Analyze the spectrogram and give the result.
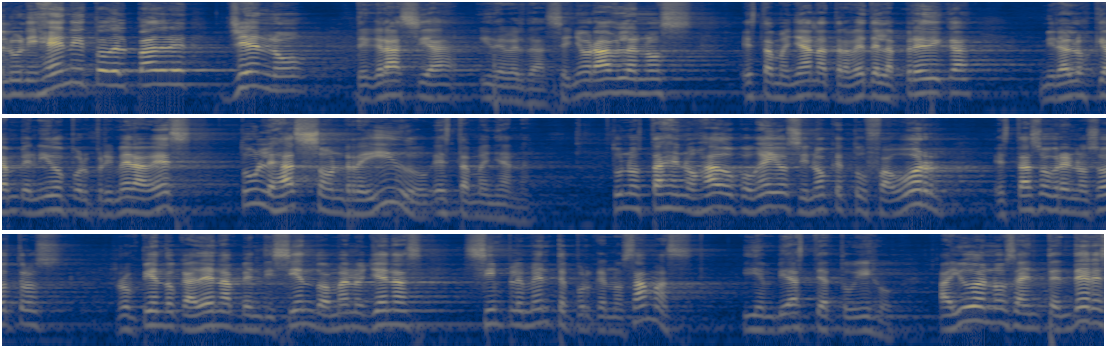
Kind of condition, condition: setting, large echoing room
